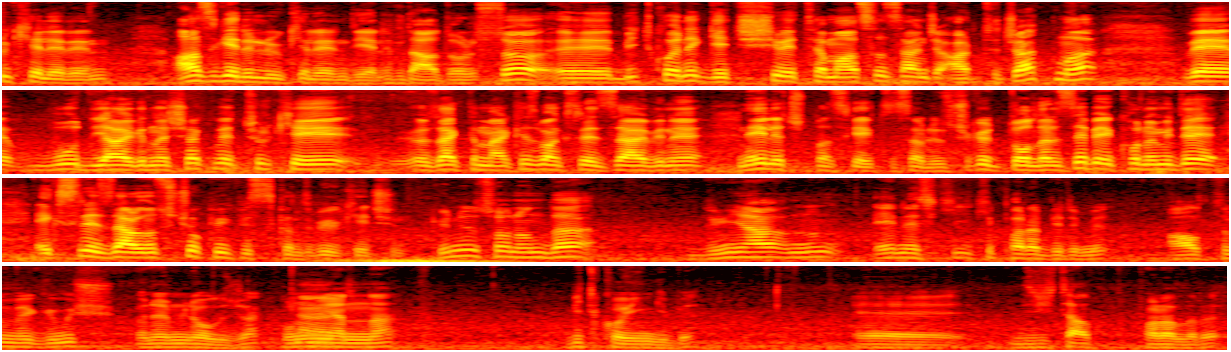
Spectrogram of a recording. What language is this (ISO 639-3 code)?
tur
